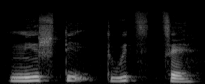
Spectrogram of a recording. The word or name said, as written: mixti' twitz tze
